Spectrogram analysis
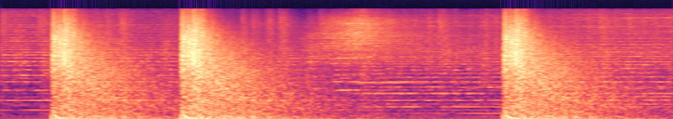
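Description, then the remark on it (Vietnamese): Three heavy booming blasts, like explosions or artillery fire, heard outside while soldiers surround General Dương Văn Minh, strike at irregular intervals, each with a sharp onset and a long rumbling decay that lingers until the next. “Họ vây quanh ông ta trong lúc phía bên ngoài vẫn còn nghe những tiếng nổ.”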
